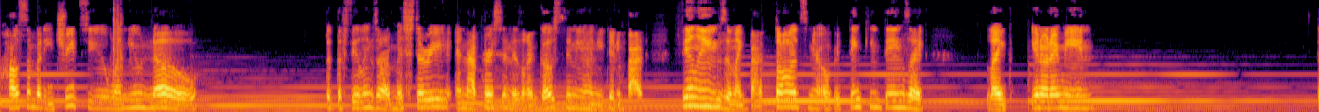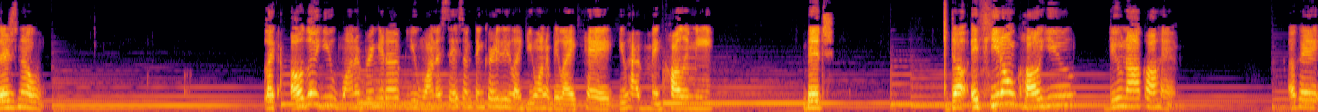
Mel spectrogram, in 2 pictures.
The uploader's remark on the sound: In the Car EPISODE!!!!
